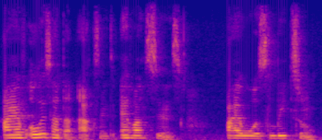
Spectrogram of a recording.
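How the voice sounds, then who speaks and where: A woman's voice: mid-range voice, fairly even intonation, brisk, creaky. Rambling, chatty teenage girl vlogger. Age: late teens. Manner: rambling, chatty, self-described yapping. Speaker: beauty vlogger. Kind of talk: get-ready-with-me chat while doing makeup.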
